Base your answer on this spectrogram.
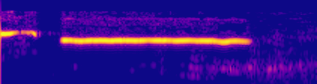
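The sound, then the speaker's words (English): A person whistles, imitating a pet bird's whistle: a short high note, a brief break, then one longer, steady, slightly lower note held for over a second before it stops. “That bird at my house has whistled like that so much, he's got me doing it.”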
